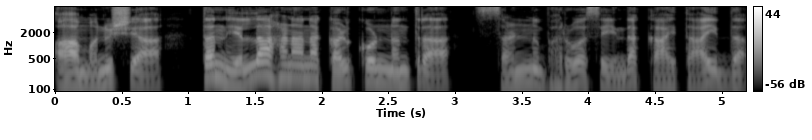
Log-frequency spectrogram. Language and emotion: Kannada, sad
